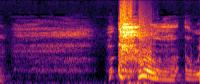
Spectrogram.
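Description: A man acting out a spluttering cough: a faint breathy intake, then about a second in a loud voiced cough that falls in pitch.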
